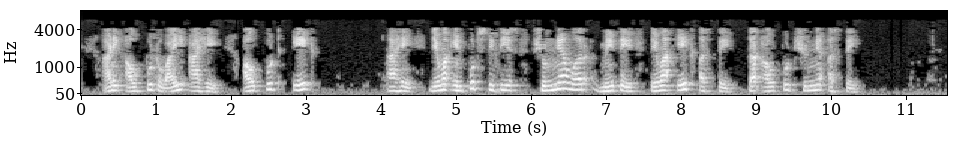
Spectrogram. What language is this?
Marathi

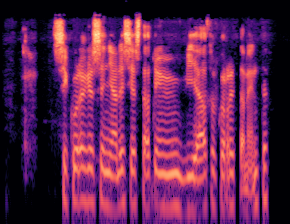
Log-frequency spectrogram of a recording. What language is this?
Italian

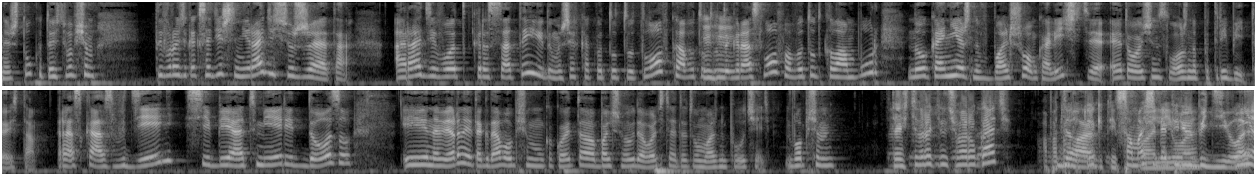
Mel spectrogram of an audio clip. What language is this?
Russian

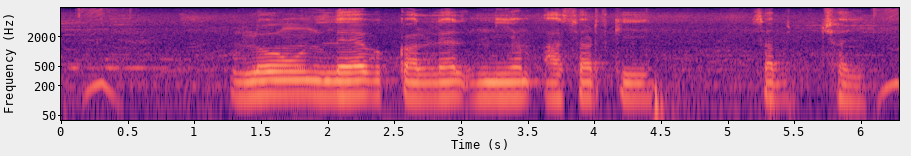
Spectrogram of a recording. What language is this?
Maithili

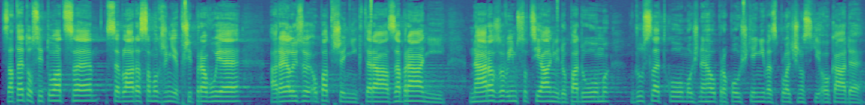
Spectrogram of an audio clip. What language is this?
Czech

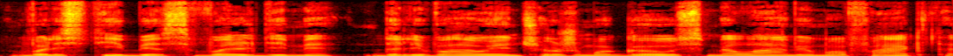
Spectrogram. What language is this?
Lithuanian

